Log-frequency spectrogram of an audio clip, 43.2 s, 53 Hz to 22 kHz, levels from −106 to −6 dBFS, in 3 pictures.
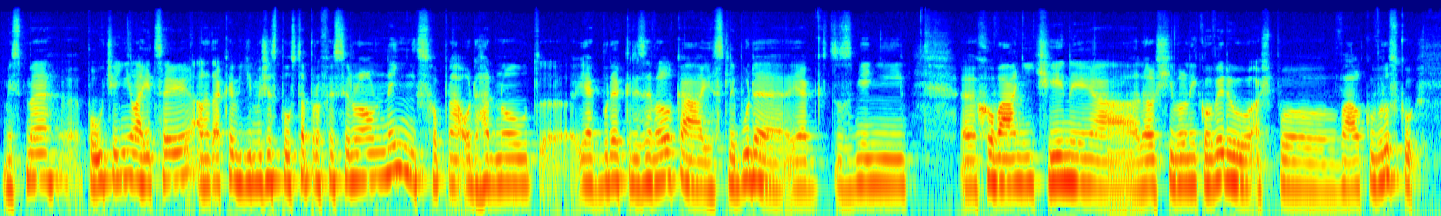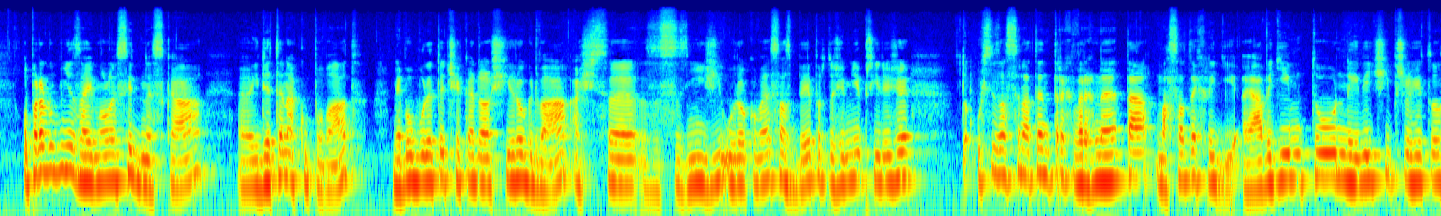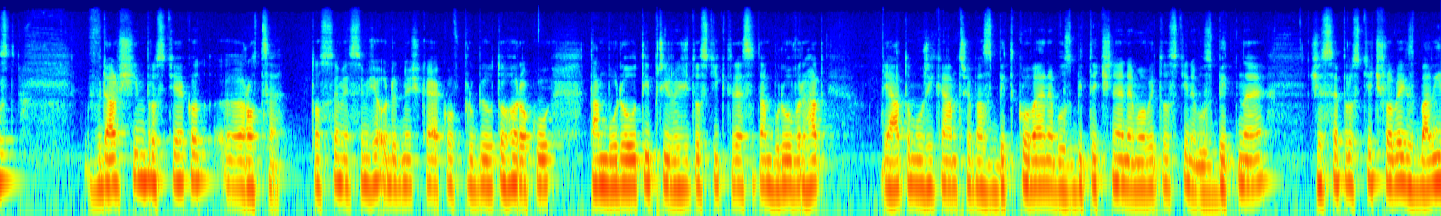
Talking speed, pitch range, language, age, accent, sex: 155 wpm, 125-145 Hz, Czech, 30-49, native, male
